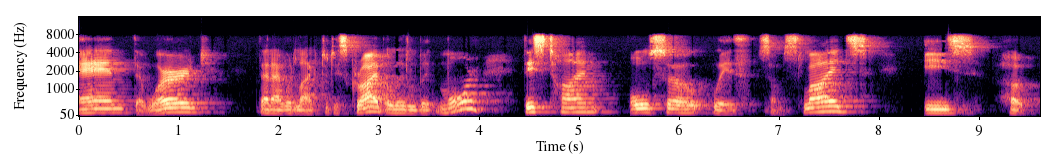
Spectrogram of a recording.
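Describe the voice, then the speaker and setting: This man speaks at a very slow pace with a Czech accent. His fairly high voice shows ordinary pitch variation. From Switzerland. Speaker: meditation teacher, Buddhist monk. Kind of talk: dharma talk. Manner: calm, measured.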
